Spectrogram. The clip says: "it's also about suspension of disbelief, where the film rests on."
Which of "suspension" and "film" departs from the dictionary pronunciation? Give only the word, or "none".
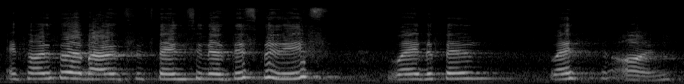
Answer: suspension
